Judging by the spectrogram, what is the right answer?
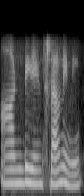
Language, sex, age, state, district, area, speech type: Telugu, female, 18-30, Andhra Pradesh, Nellore, urban, conversation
